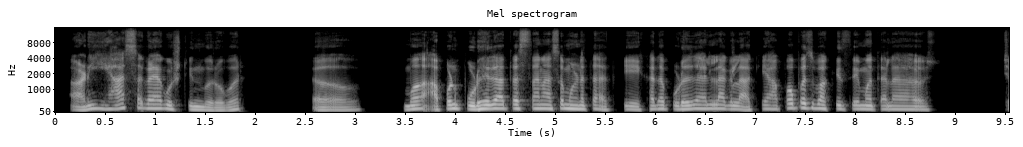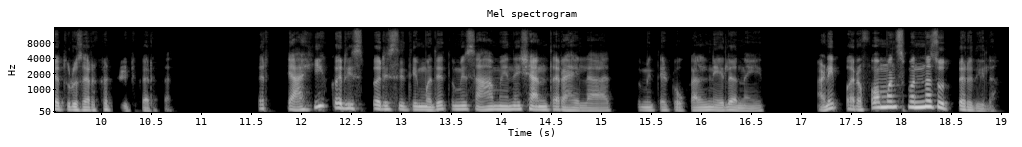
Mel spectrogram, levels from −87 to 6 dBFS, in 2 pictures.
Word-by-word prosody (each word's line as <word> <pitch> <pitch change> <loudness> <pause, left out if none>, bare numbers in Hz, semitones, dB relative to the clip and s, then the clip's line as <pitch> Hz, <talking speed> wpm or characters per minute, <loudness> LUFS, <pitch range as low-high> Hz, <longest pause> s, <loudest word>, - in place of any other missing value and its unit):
आणि 120 +7 0
ह्या 155 +4 0
सगळ्या 180 -3 0
गोष्टींबरोबर 125 -7 -2 0.7
अ, - - -6 0.9
मग 160 +3 +3
आपण 170 +1 +1
पुढे 150 +3 +6
जात 170 0 +2
असताना 170 0 +1
असं 165 +2 -1
म्हणतात, 155 -4 +1
की 140 - -4
एखादा 150 +5 -2
पुढे 145 +1 +2
जायला 170 0 0
लागला 150 -7 0
की 130 +6 -10
आपोआपच 190 +6 -1
बाकीचे 155 -3 -2
मग 150 -1 +2
त्याला 140 -1 -2 0.8
शत्रूसारखं 125 -3 0
ट्रीट 110 - -13
करतात. - - -9 0.9
तर - - -4 0.2
त्याही 125 - +1
परि 190 -3 +2 0.2
परिस्थितीमध्ये 140 -4 0
तुम्ही 145 0 0
6 130 -3 0
महिने 140 +1 +2
शांत 130 -2 +2
राहिलात, 100 -5 -3
तुम्ही 110 +3 -9
ते 115 - -5
टोकाला 110 +1 -3
नेलं 110 -1 -1
नाही 95 +1 -7 0.6
आणि 135 +11 +3
परफॉर्मन्स 225 - +4
मधनच 235 +1 +8
उत्तर 145 - +2
दिलं. 85 -7 -8
145 Hz, 140 wpm, -25 LUFS, 120-165 Hz, 0.9 s, मधनच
